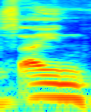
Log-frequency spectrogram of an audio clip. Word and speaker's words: sin: 자, 원래 사인이라는 단어가 조금 더 알파벳이 긴데 줄여서 sin까지만 쓰고 읽을 때는 사인이라고 읽어 주면 돼.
